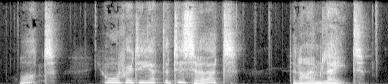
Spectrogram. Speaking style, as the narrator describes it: exclaimed with a winsome naivete

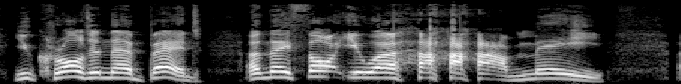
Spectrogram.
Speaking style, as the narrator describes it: shrieking laughter, intermingled with shouted phrases from Carl

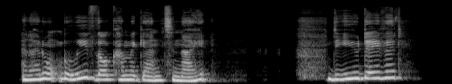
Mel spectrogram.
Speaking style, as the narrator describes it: she gasped

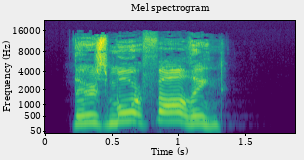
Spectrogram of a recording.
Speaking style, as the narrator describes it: Whoever yelled that sounded like Dad

